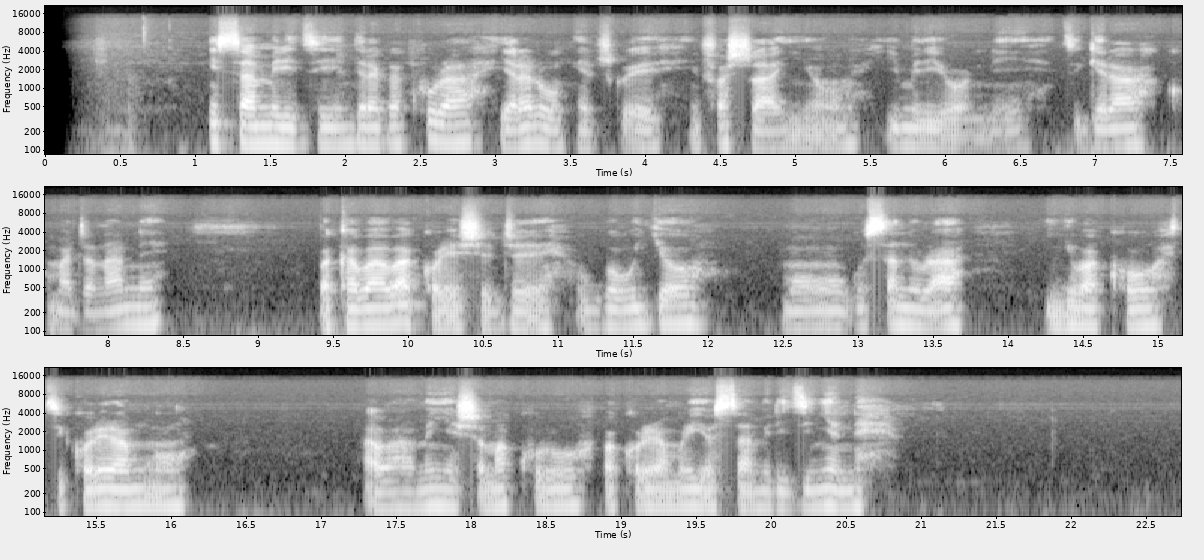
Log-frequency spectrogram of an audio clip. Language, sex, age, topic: Rundi, male, 25-35, education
